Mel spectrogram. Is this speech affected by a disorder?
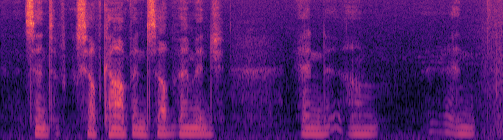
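Yes: Parkinson's disease; diagnosed about 14 years before recording; Rock City Boxing with voice component, shouting counts, almost 4 years, Jayco's gym, Sarasota; some speech issues, ice water harms vocal cords, drinks warm water, speech therapy judged unnecessary.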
